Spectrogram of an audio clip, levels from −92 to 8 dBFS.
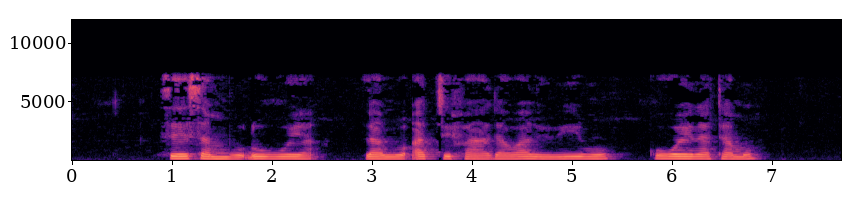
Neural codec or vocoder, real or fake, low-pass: none; real; 7.2 kHz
